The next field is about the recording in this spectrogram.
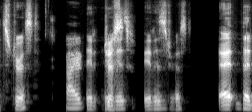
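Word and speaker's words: Drizzt: Apparently, it's pronounced Drist, which I think is stupid. I still say Drizzit. It's Drist.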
